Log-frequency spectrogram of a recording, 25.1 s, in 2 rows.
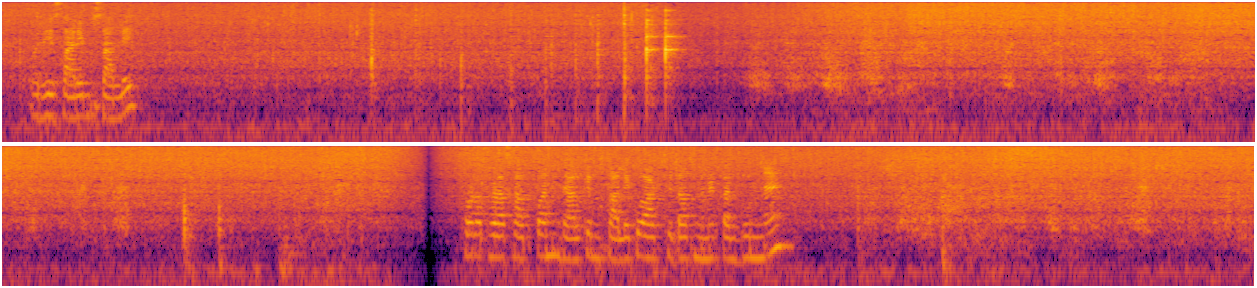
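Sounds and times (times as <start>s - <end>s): masala sizzling in oil: 0.0s - 25.0s
spatula stirring: 4.6s - 16.8s, 18.8s - 25.0s.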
